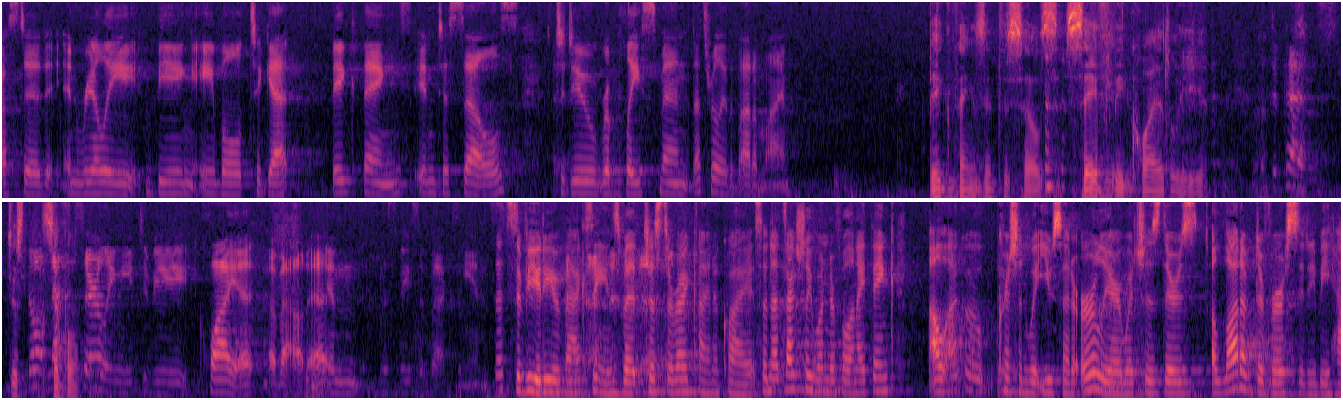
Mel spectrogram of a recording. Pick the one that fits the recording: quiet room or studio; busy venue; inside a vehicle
busy venue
